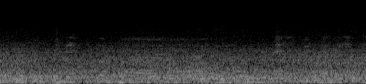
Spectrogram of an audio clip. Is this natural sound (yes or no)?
no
